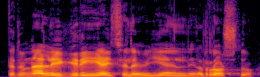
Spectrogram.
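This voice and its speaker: A man's voice: fairly high pitch, brisk, big-room sound. A male Colombian priest giving a homily, telling a personal story and acting out the people he quotes. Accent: Colombian Spanish. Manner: storytelling, quoting others in lively voices.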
